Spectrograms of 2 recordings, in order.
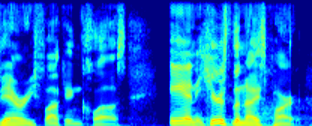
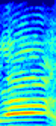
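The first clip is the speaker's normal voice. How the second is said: high, loud shriek; imitated scream; 9 dB louder than usual. Contestant screaming at the man beside her, loud mock scream. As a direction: screech like an overwhelmed contestant. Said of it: "she's, like, screaming at me".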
